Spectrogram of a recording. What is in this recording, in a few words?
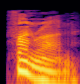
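"fun run", American English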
